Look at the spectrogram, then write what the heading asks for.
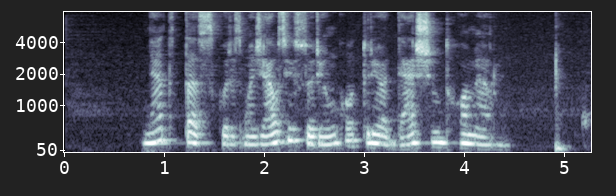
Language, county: Lithuanian, Kaunas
